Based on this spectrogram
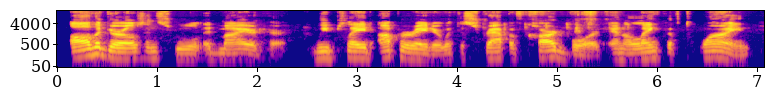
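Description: Ordinary pitch variation runs through a natural reading voice. The background is quiet.

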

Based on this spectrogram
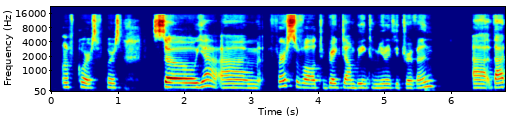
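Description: In a very clean recording with a silent background, a woman with a Greek accent speaks at a moderate pace with a dark, mellow tone and fairly even intonation. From Greece. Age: 20s. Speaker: social media agency founder. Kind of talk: panel discussion.

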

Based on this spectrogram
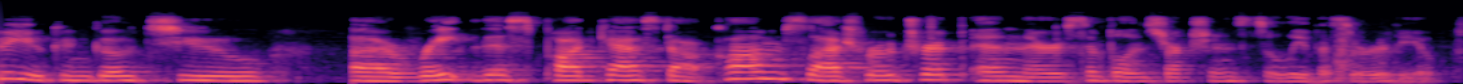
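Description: Speaking fairly slowly, a woman uses an ordinary speaking voice at a medium pitch. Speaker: podcast co-host. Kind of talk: casual chat.

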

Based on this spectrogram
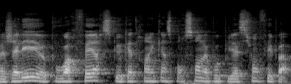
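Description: A man's fairly high-pitched, plain, everyday voice at a fairly quick pace, with fairly even intonation. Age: 40s. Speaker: personal development coach. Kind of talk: interactive webinar talk.

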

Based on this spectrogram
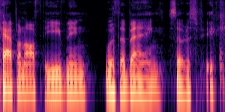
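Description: Against a silent background in a very clean recording, a man with a Midwestern American accent speaks at a very deep, low pitch in a monotone, flat intonation. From Indiana, Johnson County. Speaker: firefighter and fundraiser organizer. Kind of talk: radio interview. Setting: studio.

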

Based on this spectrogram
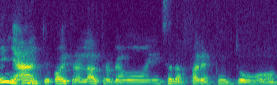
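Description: A woman speaks in a plain, everyday voice. Her pitch sits fairly low and her intonation stays fairly even. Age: 30s. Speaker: amateur dancer. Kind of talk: interview.

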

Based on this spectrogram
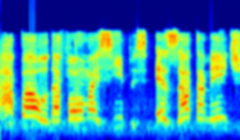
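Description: The man's voice is high in pitch. He talks at a fairly slow pace. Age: 20s. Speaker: career podcast host. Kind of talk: solo podcast monologue. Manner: animated.

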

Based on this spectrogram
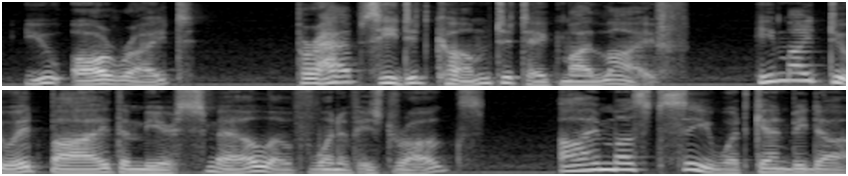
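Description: Recorded very cleanly against silence, a man at medium pitch speaks fairly slowly with very wide pitch swings. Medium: read story. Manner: suspicious, commanding.

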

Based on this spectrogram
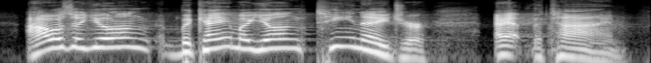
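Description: In a raised, projected voice with a bright, sharp tone, a man talks at a fairly slow pace with an American accent. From US South, Florida. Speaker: visiting preacher. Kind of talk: sermon. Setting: church. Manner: fiery, animated.

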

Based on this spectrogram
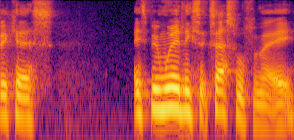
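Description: Recorded very cleanly with a silent background, a man with a high pitch speaks at a fairly quick pace. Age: 40s. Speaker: freelance graphic designer and illustrator. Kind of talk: casual chat.

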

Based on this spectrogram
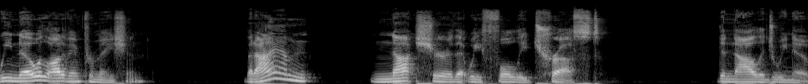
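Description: A man with a Southern US accent talks at a fairly slow pace, leaving long, frequent pauses. His medium pitch carries lively intonation. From US South.

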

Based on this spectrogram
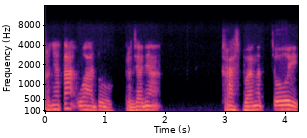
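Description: This man has a fairly high pitch. The sound is dry and close, with no echo. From Central Java, Sragen. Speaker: barber. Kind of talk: casual chat.

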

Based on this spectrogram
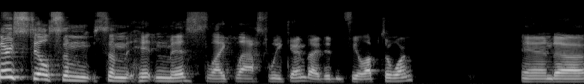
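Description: A man's fairly high voice, an ordinary speaking voice with an American accent, lively intonation and a fairly slow pace against a quiet background. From Texas. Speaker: podcaster. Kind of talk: casual chat.

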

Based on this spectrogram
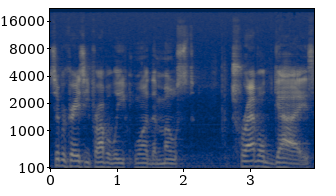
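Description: Audible room echo surrounds a man speaking at a moderate pace with a fairly low pitch. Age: 20s. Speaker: podcast host. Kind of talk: casual chat.

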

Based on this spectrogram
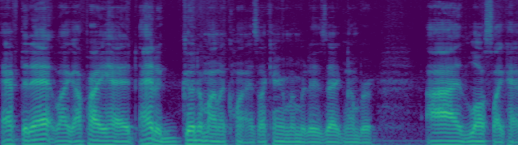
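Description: Against a silent background on a very clean recording, a man speaks very fast in a very deep, low voice with fairly even intonation. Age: 30s. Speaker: real estate investor and entrepreneur. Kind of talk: casual interview.

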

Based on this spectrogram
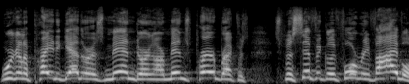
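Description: The man's voice is extremely high in pitch. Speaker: pastor. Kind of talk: sermon; sermon, reading scripture aloud carefully. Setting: church. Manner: earnest, preacherly, instructive.

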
